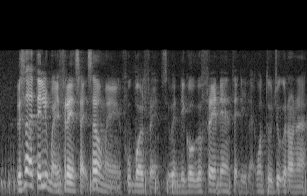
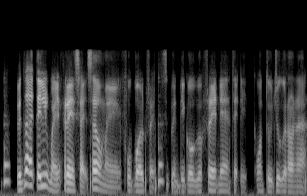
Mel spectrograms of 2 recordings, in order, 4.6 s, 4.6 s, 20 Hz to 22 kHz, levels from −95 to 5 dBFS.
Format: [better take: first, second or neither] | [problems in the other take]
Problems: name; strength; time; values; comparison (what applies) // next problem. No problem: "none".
first | noise reduction (neural diffusion model UNIVERSE++)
